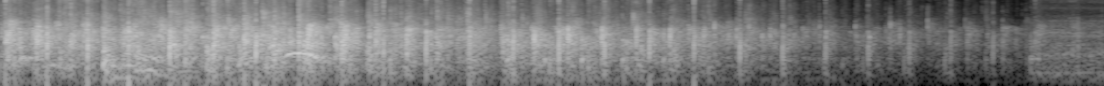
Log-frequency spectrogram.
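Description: A small audience clapping. The applause starts dense and then thins out and fades away over the last few seconds.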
